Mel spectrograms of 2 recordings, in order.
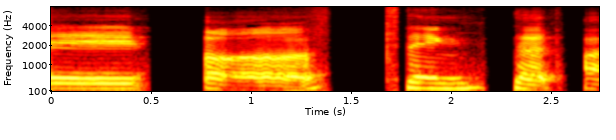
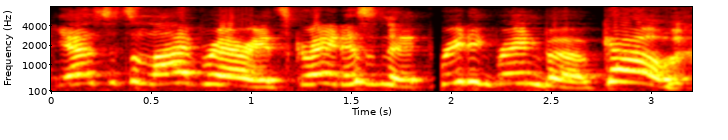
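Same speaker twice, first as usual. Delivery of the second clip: much higher, fast, bright fake enthusiasm; forced cheer; 7 semitones higher than usual. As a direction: hype it up like a kids' show host, then launch. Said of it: "be like".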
